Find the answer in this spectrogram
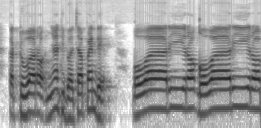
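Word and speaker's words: قواريرا: yaitu akhir ayat 15 Jika wakaf rnya dibaca panjang awal ayat 16 r-nya dibaca pendek jadi baca ya qowariro qowariro min fidoh itu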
